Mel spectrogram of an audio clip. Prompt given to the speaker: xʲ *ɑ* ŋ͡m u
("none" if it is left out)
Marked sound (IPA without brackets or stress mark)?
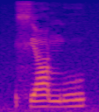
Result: ɑ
